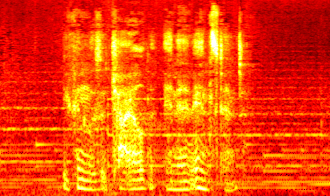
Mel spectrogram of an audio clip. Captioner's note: voiceover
